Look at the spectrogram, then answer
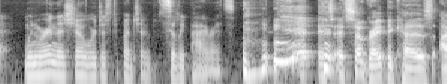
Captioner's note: laughing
